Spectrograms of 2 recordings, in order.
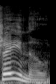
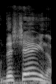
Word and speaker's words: Deschene: Alltså Rodin, Scott, Deschene, hur man uttalar det som först. – Deschene. – Deschene, okej, bättre där.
